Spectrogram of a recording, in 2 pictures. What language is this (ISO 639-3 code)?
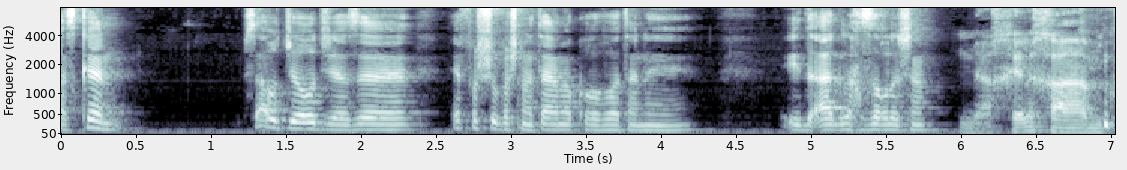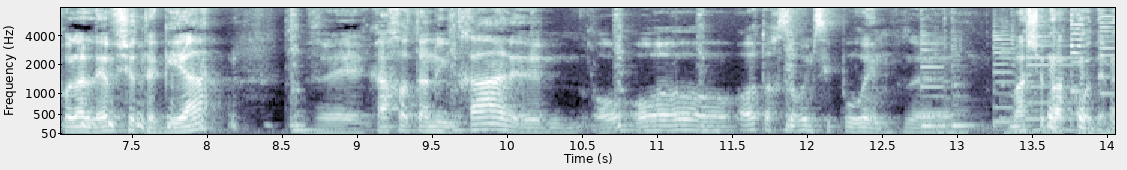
heb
